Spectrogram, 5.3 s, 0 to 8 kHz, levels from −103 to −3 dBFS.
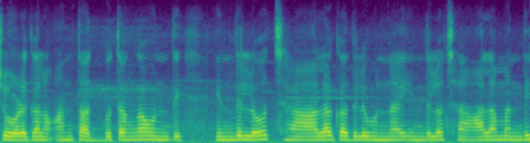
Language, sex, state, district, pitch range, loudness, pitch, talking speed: Telugu, female, Andhra Pradesh, Krishna, 195-210 Hz, -16 LUFS, 200 Hz, 125 wpm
